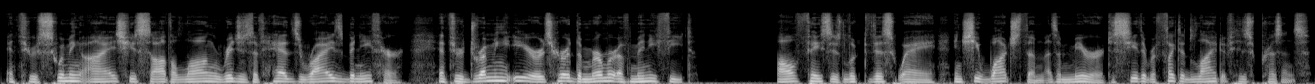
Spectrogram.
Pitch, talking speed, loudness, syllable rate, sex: 125 Hz, 200 wpm, -18 LUFS, 5.0 syllables/s, male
